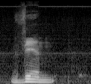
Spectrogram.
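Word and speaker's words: Wien: uh this this guy's name willheim Vin V is how you pronounce it I think he's he's pronouncing it Vin but it's V the hard e as German most strongly for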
